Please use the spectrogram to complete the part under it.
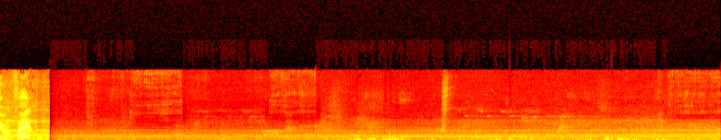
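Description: A train rumbles on the rails as it slowly approaches.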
